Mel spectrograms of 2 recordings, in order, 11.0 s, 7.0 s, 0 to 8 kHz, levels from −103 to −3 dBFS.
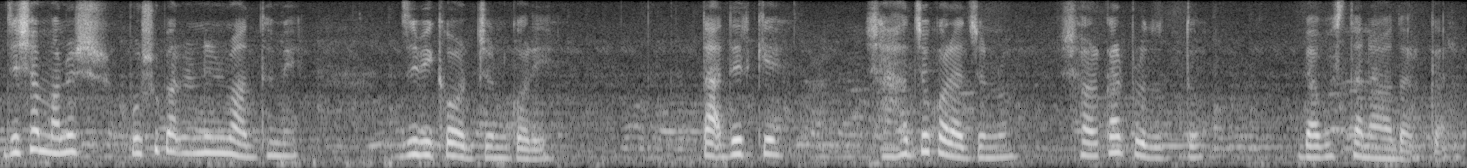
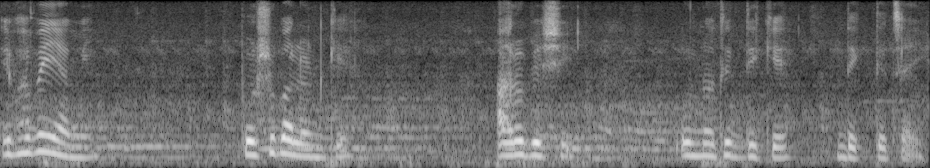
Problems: constant background noise, continuous background conversations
